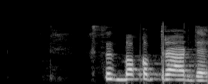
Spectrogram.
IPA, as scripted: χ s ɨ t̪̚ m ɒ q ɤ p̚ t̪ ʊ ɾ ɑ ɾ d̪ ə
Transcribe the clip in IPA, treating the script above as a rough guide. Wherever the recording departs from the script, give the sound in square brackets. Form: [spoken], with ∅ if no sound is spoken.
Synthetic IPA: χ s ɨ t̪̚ [b] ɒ q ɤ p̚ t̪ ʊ ɾ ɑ ɾ d̪ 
